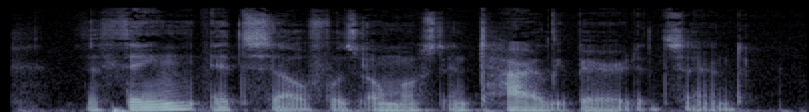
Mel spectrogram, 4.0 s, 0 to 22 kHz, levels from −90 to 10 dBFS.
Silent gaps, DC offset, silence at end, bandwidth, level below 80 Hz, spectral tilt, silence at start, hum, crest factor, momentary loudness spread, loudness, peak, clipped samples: none; under 0.1%; 0.1 s; 16.5 kHz; -40 dBFS; -5 dB/octave; 0.05 s; none; 22 dB; 11 LU; -31 LUFS; -10 dBFS; under 0.1%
